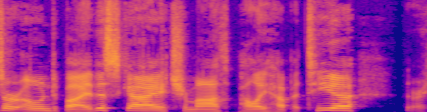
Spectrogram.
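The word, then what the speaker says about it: Chamath Palihapitiya: specs well these are owned by this guy chamath pali hapatia there i said it right it's hard to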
